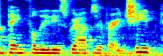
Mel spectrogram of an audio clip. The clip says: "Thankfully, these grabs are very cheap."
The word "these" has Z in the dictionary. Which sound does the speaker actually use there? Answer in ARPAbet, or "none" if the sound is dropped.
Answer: Z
